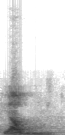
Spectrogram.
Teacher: الخطأ الشائع هنا عند قول يض قلقلة الضاد، لا أقول يض بالاستطالة والإطلاق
